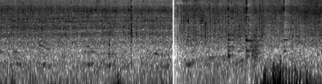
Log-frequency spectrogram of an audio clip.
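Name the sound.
vegetables and spice paste sautéing in a pan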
